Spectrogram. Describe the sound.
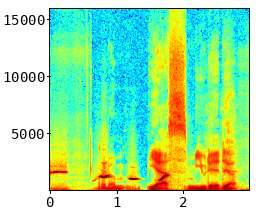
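Person whistling short, bright notes of a tune, a few brief sliding pitches broken up by voiced vocal sounds and breathy noise.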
